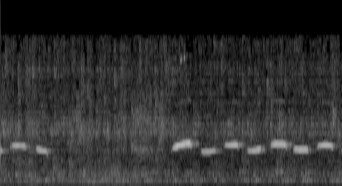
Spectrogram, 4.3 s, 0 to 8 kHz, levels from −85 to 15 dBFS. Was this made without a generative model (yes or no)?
yes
